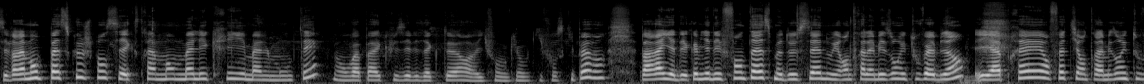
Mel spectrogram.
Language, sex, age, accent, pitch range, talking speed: French, female, 30-49, French, 210-270 Hz, 330 wpm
